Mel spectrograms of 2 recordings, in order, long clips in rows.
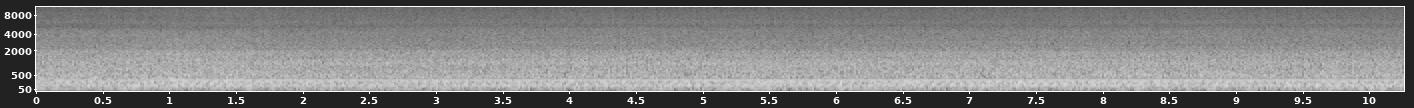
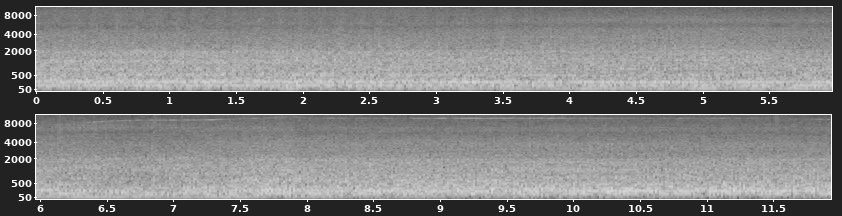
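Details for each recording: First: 1106 diesel generator under 100% load after the injection pump droop adjustment that fixed hunting and unstable frequency. The engine holds one speed with no surging, and the governor keeps it stable. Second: Generator with a 1106 diesel engine, before injection pump droop adjustment, with unstable frequency and the engine visibly bumping. A steady drone whose pitch sags and surges unevenly; the engine is hunting, to be fixed by the governor droop adjustment.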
